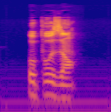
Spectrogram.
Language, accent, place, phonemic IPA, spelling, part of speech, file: French, France, Lyon, /ɔ.po.zɑ̃/, opposants, noun, LL-Q150 (fra)-opposants.wav
- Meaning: plural of opposant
